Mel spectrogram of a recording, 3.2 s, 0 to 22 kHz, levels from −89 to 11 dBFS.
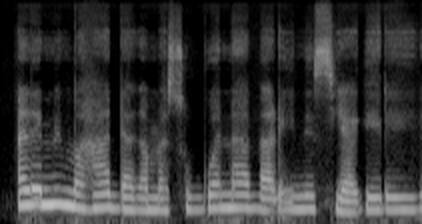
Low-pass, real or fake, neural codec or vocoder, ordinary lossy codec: none; fake; codec, 44.1 kHz, 2.6 kbps, DAC; none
